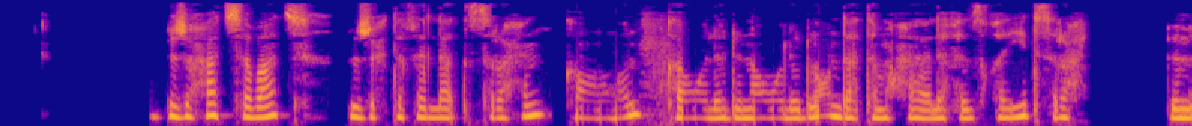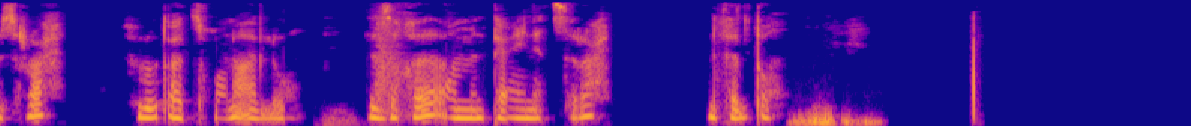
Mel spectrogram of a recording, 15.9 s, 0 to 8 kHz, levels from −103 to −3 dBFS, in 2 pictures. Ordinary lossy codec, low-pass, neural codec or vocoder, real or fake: MP3, 48 kbps; 7.2 kHz; none; real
